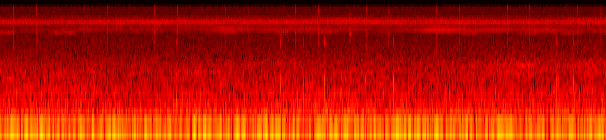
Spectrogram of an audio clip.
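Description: Crickets trilling steadily in a high-pitched band over a low hum, with faint ticks at an even pace.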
